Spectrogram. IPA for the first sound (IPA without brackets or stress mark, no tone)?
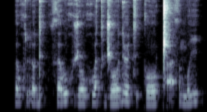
əː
